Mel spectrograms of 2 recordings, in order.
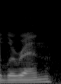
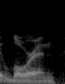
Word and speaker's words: Lauren: Lauren checks into the chat, and I'm so happy that Kiki clarified because I was also calling you Loren because I didn't know how to say it. So it's Jen J. Lauren, one of the best Apex players on the planet.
